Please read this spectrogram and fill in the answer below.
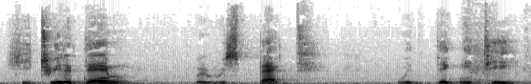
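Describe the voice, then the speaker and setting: A man's voice: fairly high pitch, takes it slowly, fairly bright tone, slight background noise, poor audio. A man with a Puerto Rican accent giving a reflective communion meditation at a church service and asking the congregation questions. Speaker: communion speaker.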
